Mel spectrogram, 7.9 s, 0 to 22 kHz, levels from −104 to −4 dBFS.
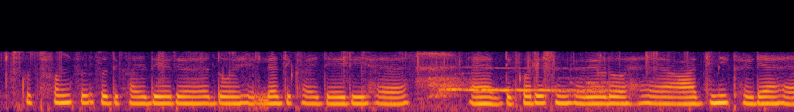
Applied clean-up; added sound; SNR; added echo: none; Dog; 8 dB; none.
